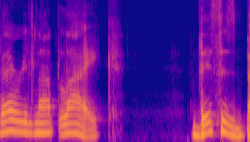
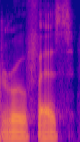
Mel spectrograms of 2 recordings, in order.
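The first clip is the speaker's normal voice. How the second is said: Rufus dropped lower and softer, stern; displeased name-calling; 6 semitones lower, 4 dB quieter than usual. Retold or imitated. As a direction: let Rufus sink low and quiet like a warning. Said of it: "But this is not good".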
